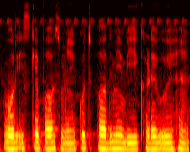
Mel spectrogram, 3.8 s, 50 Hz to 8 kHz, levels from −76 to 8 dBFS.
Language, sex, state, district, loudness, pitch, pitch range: Hindi, male, Uttar Pradesh, Saharanpur, -17 LUFS, 125 Hz, 125-130 Hz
